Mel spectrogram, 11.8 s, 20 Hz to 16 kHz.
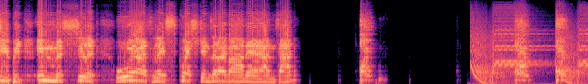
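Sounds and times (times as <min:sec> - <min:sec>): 
speech: 0:00.0 - 0:06.0, 0:07.2 - 0:07.7, 0:09.4 - 0:10.6
throat clearing: 0:07.2 - 0:07.7, 0:10.3 - 0:11.5
loud harsh buzzing alarm-like tone: 0:09.4 - 0:11.7
person coughing: 0:10.3 - 0:11.5.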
